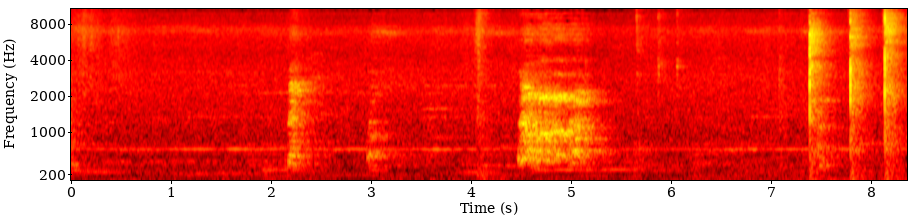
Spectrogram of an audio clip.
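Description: A dog barking: short barks about two and three seconds in, then a louder, longer bark about halfway through. Near the end come two or three sharp knocks.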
